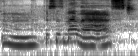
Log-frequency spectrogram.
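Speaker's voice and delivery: tired, slow drawn-out voice. Real, not acted. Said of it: "I'm tired".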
